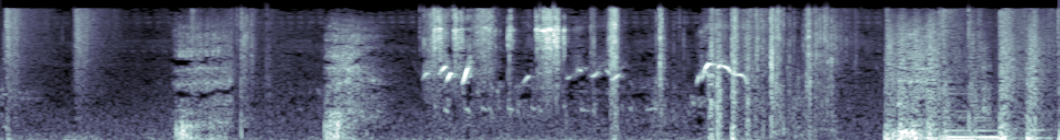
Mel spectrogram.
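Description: Cartoon bird sound effects: swishing wing flaps and a few short, quick chirps, with some sharp clicks between them. A music cue comes in near the end.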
